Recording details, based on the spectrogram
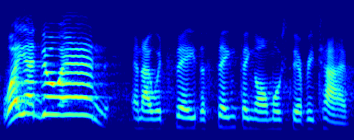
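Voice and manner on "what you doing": high, loud call across the street; loud, high greeting shout. Retold or imitated. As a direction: holler it out to a passerby. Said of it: "he never ever once talked softly".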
